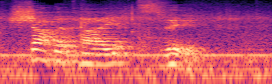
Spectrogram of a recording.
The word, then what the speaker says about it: Shabbatai Tzvi: much better known contemporary Shabbatai Tzvi. Now, Shabbatai Tzvi is the Hebrew pronunciation of the first name there. I myself prefer to use it. It's conventionally transliterated as Sabbatai Zevi.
